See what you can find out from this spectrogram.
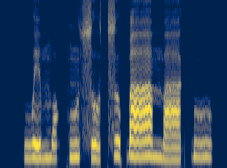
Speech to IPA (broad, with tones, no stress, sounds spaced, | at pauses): w e˨ m ɔ˨ k ũ˨ s o˨ t͡s ʊ˦˨ ɓ aː˦ m aː˨ k͡p u˦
